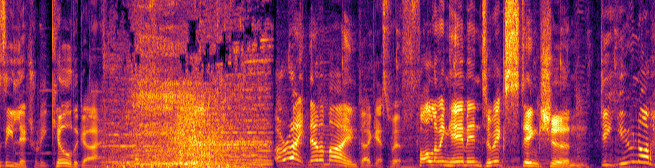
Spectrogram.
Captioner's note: gasps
